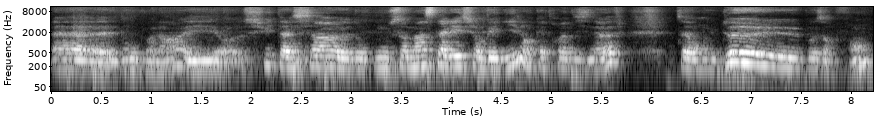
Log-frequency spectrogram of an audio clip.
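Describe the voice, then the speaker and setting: Her pace is very slow, and her intonation is lively. The woman's pitch is fairly low, with noticeable background noise behind her. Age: 50s. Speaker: herbalist and naturopath shop owner. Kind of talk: interview. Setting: in her shop. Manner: hesitant, many fillers.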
